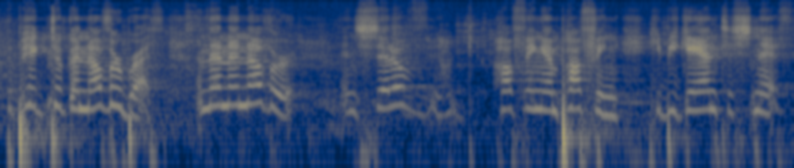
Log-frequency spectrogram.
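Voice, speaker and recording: A woman reading a children's story aloud as narrator in reader's theatre, recorded in a reverberant hall. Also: very high-pitched. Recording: reverberant hall, faint background noise.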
